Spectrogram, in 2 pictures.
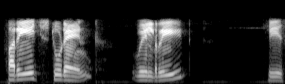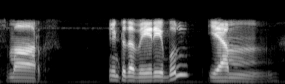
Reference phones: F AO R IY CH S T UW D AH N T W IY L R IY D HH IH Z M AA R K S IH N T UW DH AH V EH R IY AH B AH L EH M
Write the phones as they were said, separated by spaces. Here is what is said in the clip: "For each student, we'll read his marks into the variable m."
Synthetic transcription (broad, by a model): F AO R IY CH S T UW D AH N T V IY L R IY D HH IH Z M AA R K S IH N T UW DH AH V EH R IY AH B AH L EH M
